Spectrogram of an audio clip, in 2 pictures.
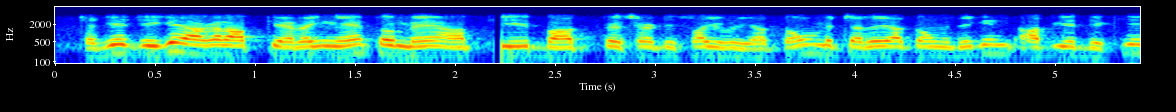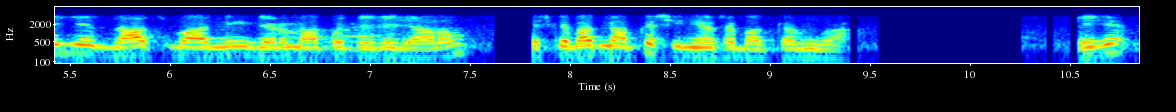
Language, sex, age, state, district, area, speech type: Urdu, male, 45-60, Delhi, Central Delhi, urban, conversation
